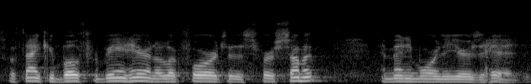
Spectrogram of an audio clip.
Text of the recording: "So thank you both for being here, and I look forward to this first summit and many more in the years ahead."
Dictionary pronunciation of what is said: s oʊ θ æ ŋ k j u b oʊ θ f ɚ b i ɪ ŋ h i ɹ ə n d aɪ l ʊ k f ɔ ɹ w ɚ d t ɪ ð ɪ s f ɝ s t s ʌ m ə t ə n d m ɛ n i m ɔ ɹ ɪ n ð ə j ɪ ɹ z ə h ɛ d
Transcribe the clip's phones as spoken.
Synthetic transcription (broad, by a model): s oʊ θ æ ŋ k j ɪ b oʊ θ f ɚ b i ɪ ŋ h i ɹ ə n aɪ l ʊ k f ɔ ɹ w ɚ d t ɪ ð ɪ s f ɝ s t s ʌ m ə t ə n m ɛ n i m ɔ ɹ ɪ n ð ə j ɪ ɹ z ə h ɛ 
